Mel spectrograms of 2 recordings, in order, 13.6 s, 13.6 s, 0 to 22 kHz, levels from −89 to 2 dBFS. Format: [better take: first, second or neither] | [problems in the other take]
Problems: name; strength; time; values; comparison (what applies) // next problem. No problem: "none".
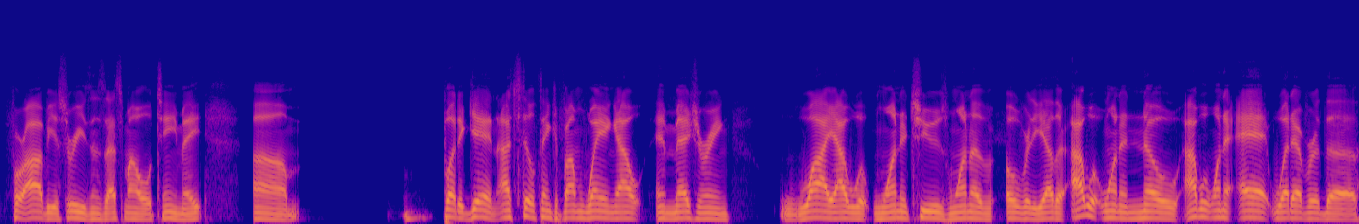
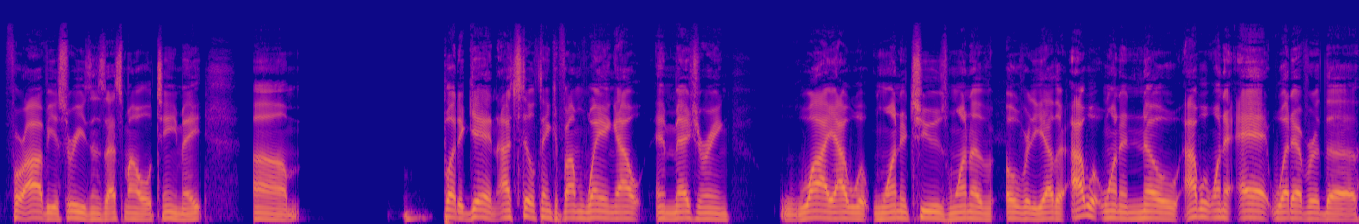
second | muffled; very; fading above 2.5 kHz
